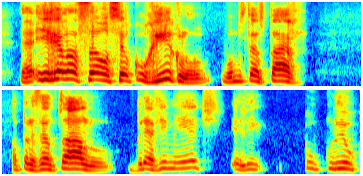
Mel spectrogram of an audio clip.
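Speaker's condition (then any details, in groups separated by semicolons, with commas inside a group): No condition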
